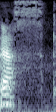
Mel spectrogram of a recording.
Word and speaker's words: Kas: Kass. – K-A-S.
